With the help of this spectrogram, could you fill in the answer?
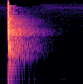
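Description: A wooden object is struck once with a hammer, giving a dull, chop-like knock instead of a ring. The sharp attack fades within about half a second, leaving a faint, short tail around a mid pitch. The dull response differs from struck steel or glass because each material has its own natural frequency.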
